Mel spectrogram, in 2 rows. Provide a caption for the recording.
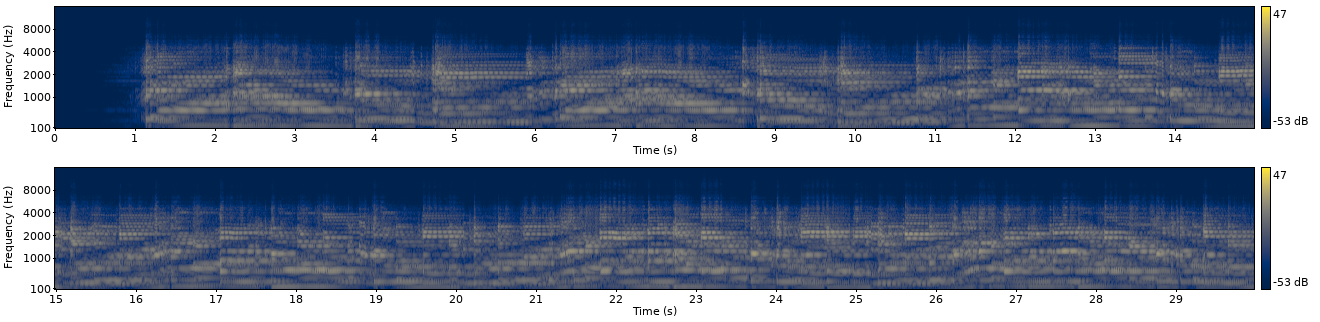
Music > Solo instrument
Here is a dreamy guitar sample that I record in my home studio having fun with a few guitar toys Guitars: Jazzmaster Fender Mexico, Faim Stratocaster (Argentina) pedalboard: Behringer graphic eq700 Cluster mask5 Nux Horse man Fugu3 Dédalo Electro Harmonix Keys9 Maquina del tiempo Dédalo Shimverb Mooer Larm Efectos Reverb Alu9 Dédalo Boss Phase Shifter Mvave cube baby 🔥This sample is free🔥👽 If you enjoy my work, consider showing your support by grabbing me a coffee (or two)!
